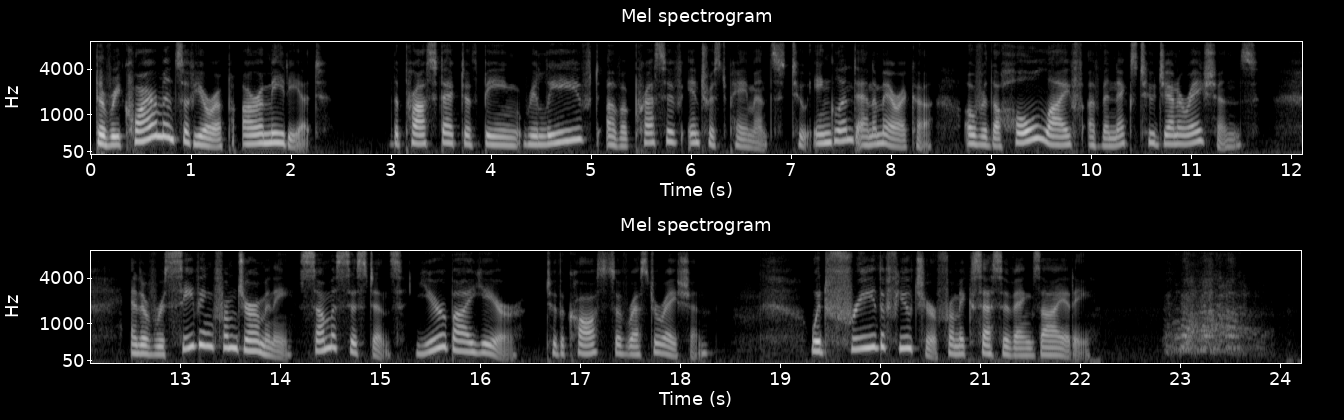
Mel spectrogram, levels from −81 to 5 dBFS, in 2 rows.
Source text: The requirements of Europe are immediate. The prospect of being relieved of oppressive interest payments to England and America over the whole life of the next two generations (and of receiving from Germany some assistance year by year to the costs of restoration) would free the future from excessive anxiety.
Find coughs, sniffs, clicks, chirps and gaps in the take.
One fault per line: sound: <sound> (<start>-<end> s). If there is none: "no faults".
sound: laugh (22.8-24.0 s)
